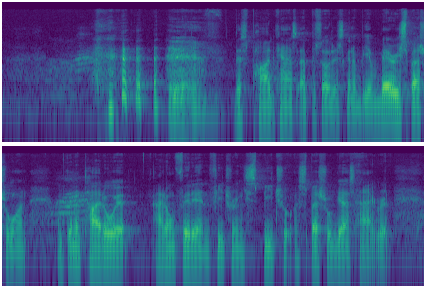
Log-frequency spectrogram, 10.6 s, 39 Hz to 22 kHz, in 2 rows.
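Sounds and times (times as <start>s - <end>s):
cat meowing: 0.6s - 1.3s, 5.8s - 6.5s
speech: 1.2s - 10.5s.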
